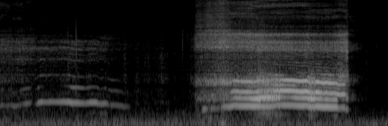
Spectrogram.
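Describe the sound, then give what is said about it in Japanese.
A quirky, exaggerated deep breath: a soft, wavering voiced sigh, then a loud, breathy two-second exhale with a strained, whiny tone before it cuts off. “深呼吸の癖が強い”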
